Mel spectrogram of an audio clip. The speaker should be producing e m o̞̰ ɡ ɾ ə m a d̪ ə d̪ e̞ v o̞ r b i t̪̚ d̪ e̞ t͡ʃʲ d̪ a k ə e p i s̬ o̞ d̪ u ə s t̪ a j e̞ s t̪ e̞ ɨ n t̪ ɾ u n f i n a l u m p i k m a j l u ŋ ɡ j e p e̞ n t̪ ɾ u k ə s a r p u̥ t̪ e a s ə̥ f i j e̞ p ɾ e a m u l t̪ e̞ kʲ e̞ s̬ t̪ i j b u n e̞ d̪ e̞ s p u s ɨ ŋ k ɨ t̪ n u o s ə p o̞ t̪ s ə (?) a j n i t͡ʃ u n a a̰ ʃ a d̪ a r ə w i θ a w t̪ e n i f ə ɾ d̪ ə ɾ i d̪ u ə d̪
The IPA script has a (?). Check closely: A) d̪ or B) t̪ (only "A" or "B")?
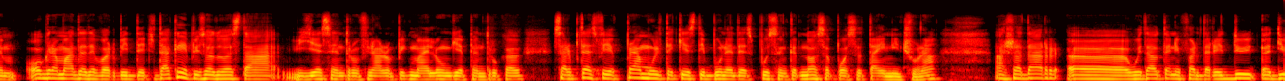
B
